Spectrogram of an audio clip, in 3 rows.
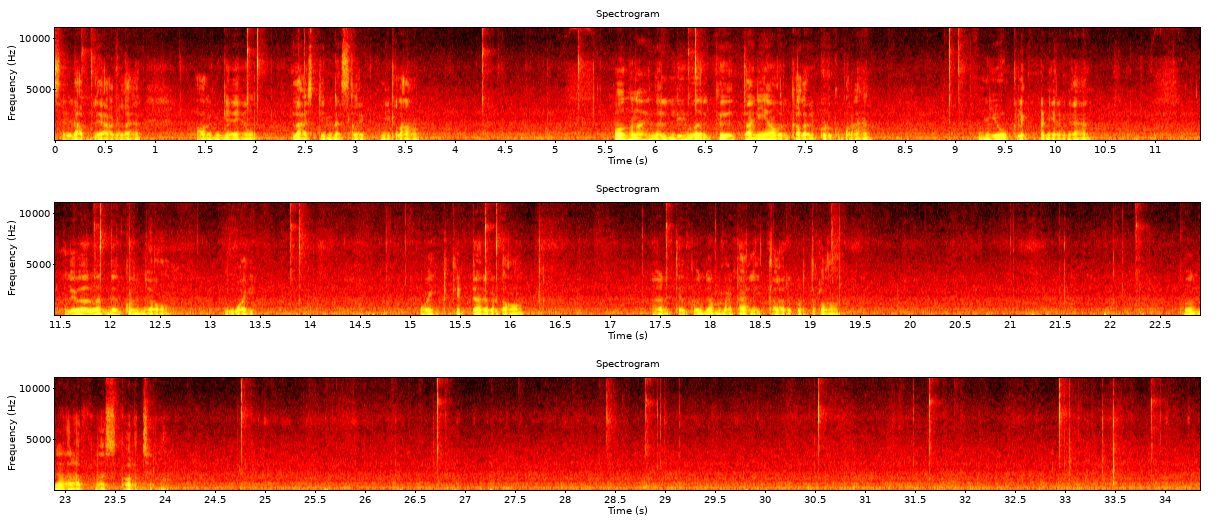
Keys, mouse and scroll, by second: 1.6-3.8 drag, 4.0-6.0 drag, 8.7-12.2 drag, 17.5-19.5 drag, 19.5-20.2 scroll up 3, 20.2-20.6 scroll down 1, 22.4-34.3 drag.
